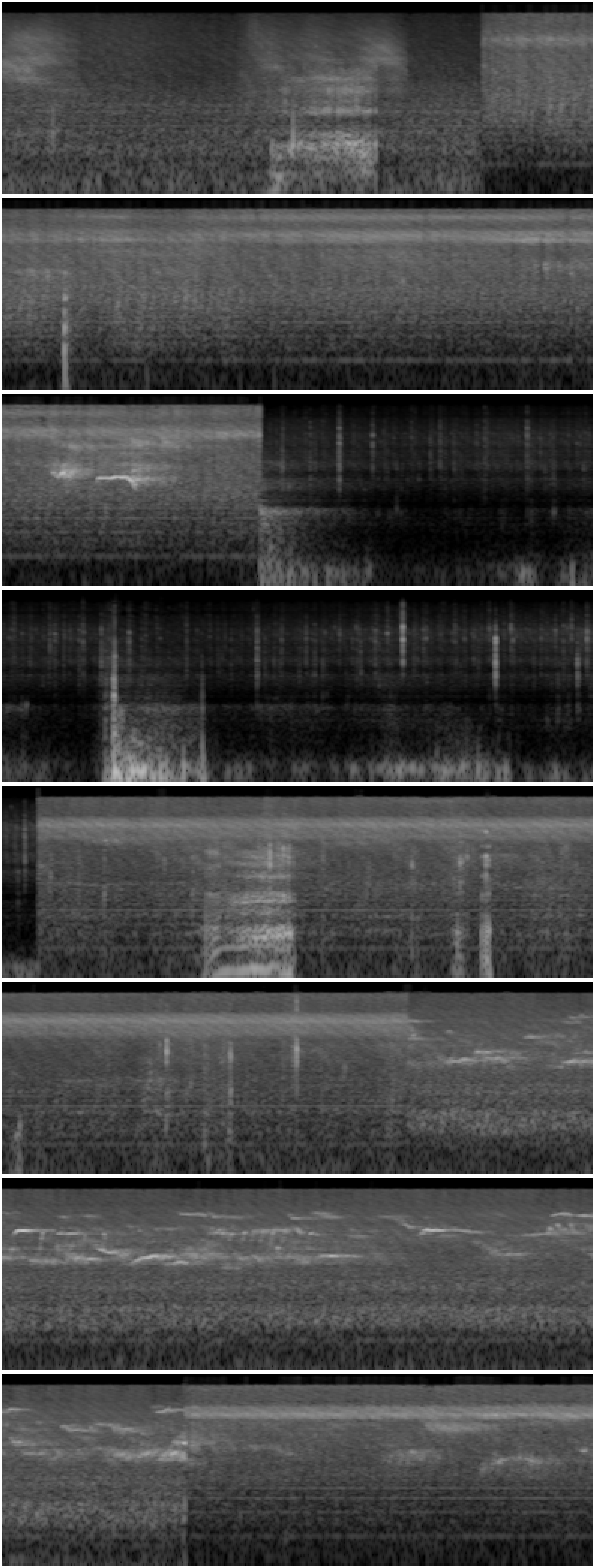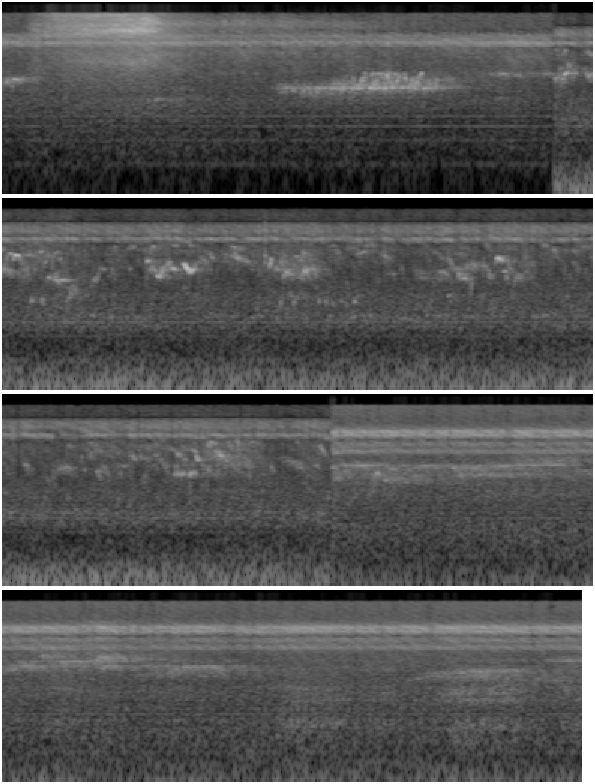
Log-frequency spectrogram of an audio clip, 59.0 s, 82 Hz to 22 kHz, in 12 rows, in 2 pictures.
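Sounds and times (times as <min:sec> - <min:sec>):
high insect buzz: 0:02.0 - 0:03.4, 0:04.1 - 0:12.0, 0:20.0 - 0:59.0
small birds chirping: 0:20.4 - 0:25.0.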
